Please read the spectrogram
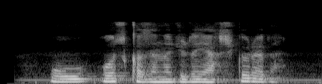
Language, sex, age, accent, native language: Uzbek, male, 25-34, Farg'ona, Uzbek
